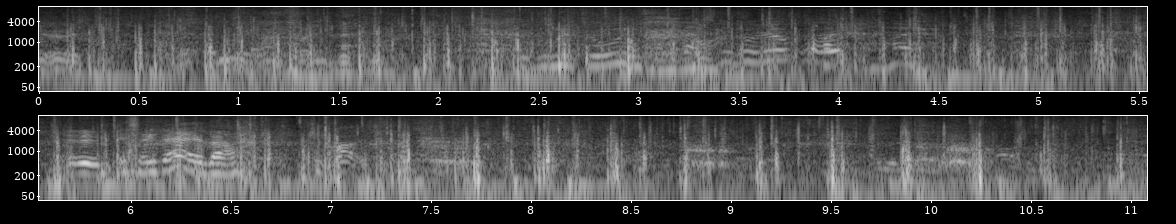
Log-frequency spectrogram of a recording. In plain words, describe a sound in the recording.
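Many running footsteps patter on asphalt close by.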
